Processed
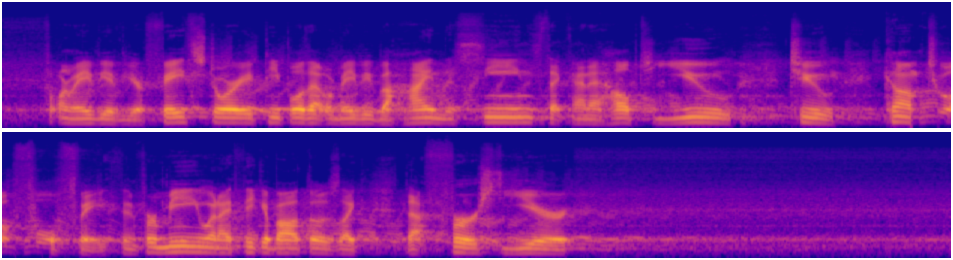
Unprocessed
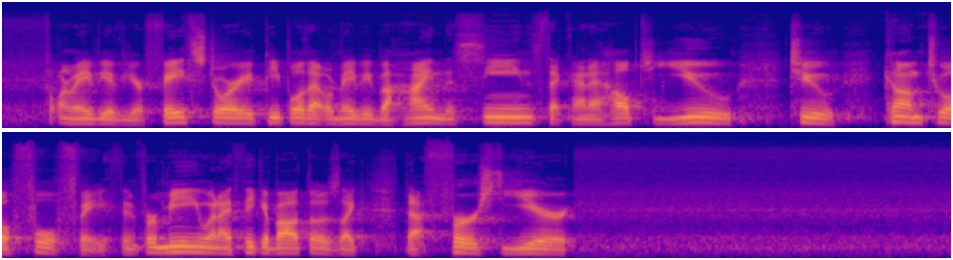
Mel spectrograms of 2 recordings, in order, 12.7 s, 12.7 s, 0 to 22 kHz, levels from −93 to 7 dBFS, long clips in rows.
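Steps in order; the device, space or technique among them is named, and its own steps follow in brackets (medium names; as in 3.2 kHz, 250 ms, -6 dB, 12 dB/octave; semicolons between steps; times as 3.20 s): inside a helmet (treble shelf 5 kHz -6 dB; small resonant body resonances 470/1000 Hz, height 14 dB, ringing for 85 ms); 6.05–6.65 s: high-pass 850 Hz 12 dB/octave; tone controls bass -5 dB, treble -2 dB; modulated delay 178 ms, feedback 71%, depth 214 cents, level -22 dB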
